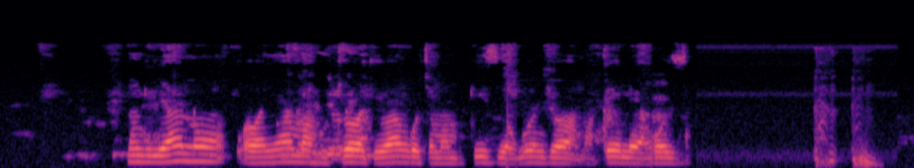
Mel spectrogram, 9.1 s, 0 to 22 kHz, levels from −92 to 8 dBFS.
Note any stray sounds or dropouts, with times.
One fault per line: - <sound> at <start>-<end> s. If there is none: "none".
- throat clearing at 8.1-8.9 s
